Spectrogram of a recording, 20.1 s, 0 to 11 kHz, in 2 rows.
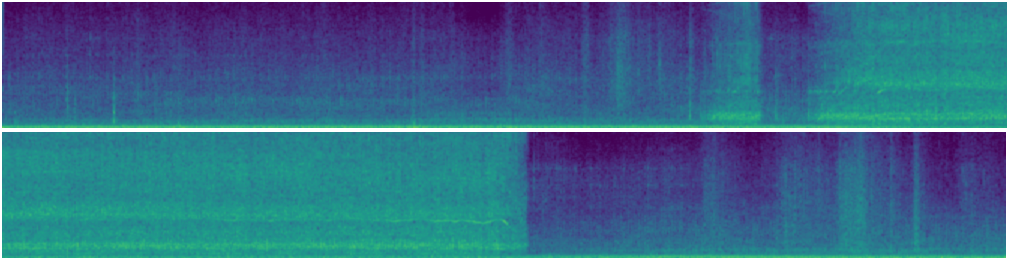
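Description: Worx 40-volt cordless chainsaw with an 18-inch bar blipped briefly about seven seconds in, then cutting steadily into a small poplar trunk for about seven seconds with a high motor whine, stopping suddenly. Under it a John Deere 2320 compact tractor's diesel engine idles steadily throughout.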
